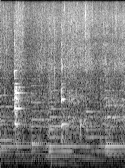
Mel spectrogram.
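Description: Finely chopped onion, about a cup, softens in a pan for chicken sausage fried rice, giving a gentle, even sizzle with a few faint tonal sounds humming in the background.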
